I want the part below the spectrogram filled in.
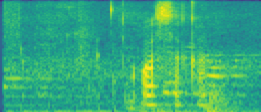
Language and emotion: Russian, neutral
